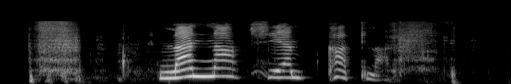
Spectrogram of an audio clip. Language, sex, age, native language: Icelandic, male, 7, Icelandic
